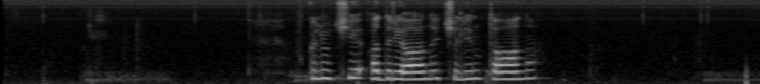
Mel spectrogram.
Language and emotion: Russian, sad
